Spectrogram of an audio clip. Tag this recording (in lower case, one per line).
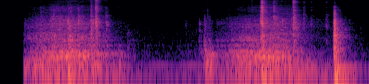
home sounds
drawer open or close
